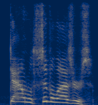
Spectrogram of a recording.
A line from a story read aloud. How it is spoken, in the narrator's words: shouted a second voice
